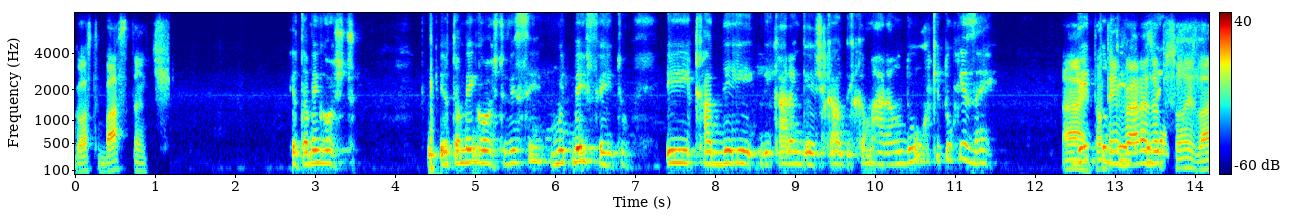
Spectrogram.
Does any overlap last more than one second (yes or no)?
yes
